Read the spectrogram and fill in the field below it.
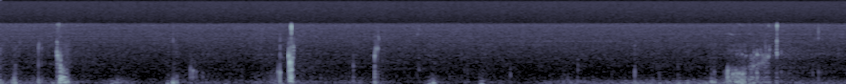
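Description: Irregular low gurgles and rumbling growls over quiet room noise, with a longer rumbling stretch near the end; ordinary stomach growling.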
